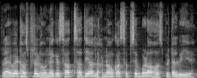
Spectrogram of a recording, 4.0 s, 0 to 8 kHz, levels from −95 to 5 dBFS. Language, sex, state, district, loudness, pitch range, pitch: Hindi, male, Uttar Pradesh, Lucknow, -13 LUFS, 140-160 Hz, 150 Hz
